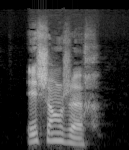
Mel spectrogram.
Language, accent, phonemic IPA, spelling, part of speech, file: French, France, /e.ʃɑ̃.ʒœʁ/, échangeur, noun / adjective, LL-Q150 (fra)-échangeur.wav
- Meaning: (noun) 1. interchange (on a motorway etc) 2. exchanger; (adjective) exchange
